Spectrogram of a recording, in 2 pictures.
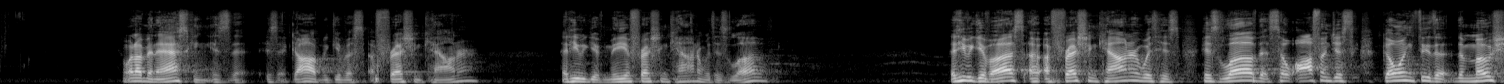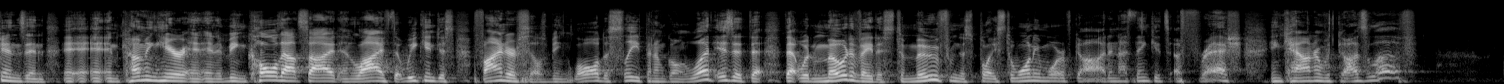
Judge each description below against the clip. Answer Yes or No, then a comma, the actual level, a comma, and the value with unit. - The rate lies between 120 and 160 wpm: No, average, 200 wpm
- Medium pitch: Yes, medium, 150 Hz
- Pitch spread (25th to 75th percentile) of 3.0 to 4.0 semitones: Yes, average, 3.6 semitones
